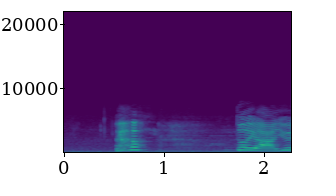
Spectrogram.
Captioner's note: laughs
